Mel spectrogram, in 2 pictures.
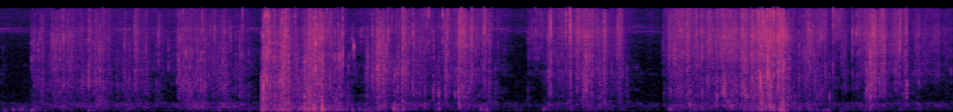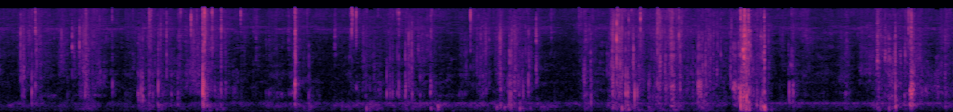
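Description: Crinkling and rustling of a plastic courier mailer and bubble wrap being pulled open and handled, in irregular bursts, loudest about four and ten seconds in. Scattered sharp clicks and taps follow as the cardboard product box is handled and opened.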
